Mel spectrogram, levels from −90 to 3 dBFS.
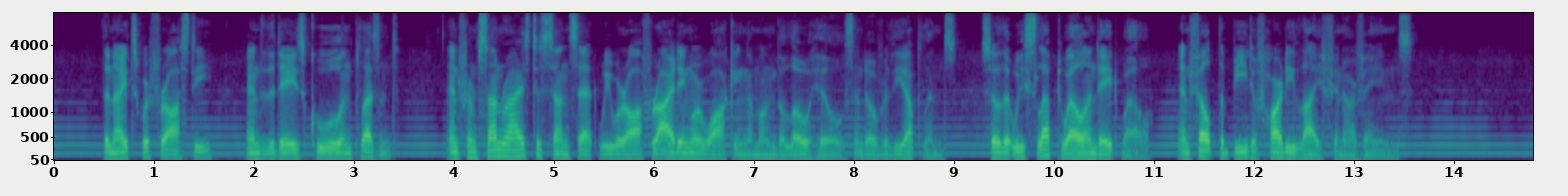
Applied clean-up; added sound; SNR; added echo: none; Trumpet; 18 dB; none.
